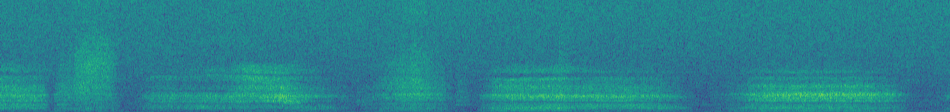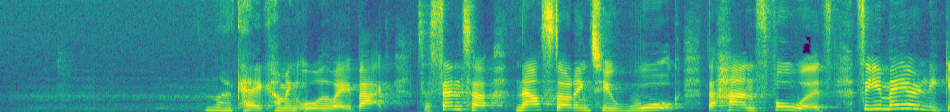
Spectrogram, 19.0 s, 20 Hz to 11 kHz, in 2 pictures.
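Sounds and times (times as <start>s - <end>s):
woman breathing slowly: 0.0s - 11.7s, 13.4s - 13.7s, 16.3s - 16.6s, 17.8s - 18.1s.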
